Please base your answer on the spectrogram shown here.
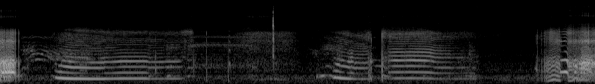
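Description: Two long, steady-pitched wails from an infant, each over a second, with a brief pause between: an ordinary infant cry.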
